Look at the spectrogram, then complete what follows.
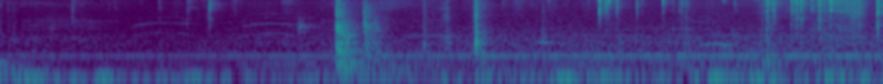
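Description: Fingers picking and peeling at the plastic wrapping on a cardboard trading-card box: scattered small crinkles and clicks, sparse at first and coming closer together in the last second or so.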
